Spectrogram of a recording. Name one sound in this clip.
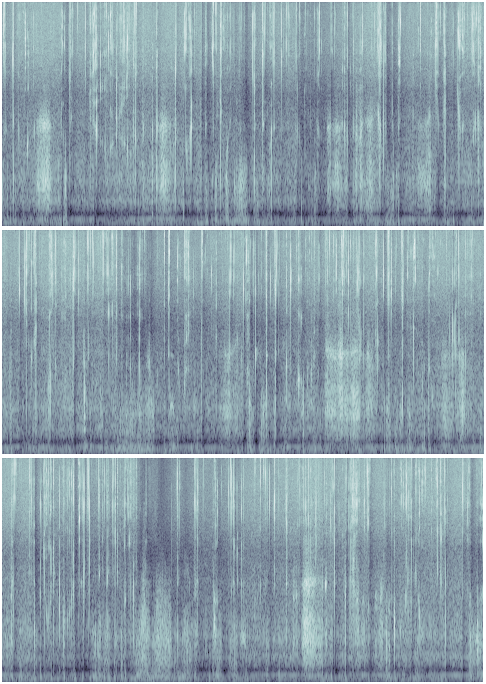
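Soft mouth clicks and lip sounds crackle close to a microphone.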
